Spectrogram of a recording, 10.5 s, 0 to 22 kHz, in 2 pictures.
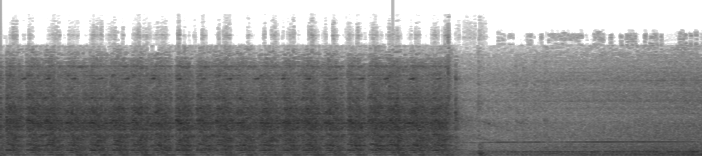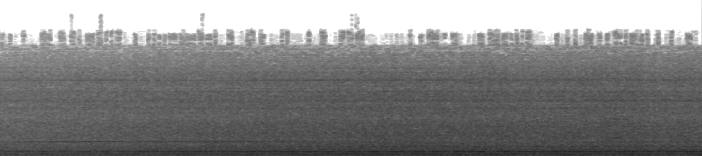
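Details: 1992 Chevrolet Silverado, 5-speed, turbocharged 5.3 LS swap: steady starter churning at about three turns a second with no catch, then stops; fuel present, so fuel-fouled spark plugs are suspected as the no-start cause.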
